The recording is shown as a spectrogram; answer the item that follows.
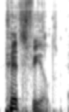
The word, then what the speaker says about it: Pittsfield: She was released on $40 bail and is scheduled to appear in Pittsfield District Court on Tuesday. – I believe it's pronounced Pittsfield.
